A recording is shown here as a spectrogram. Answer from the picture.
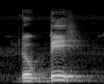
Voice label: garden, Gta, Dialect: Hill; garden, orchard; household

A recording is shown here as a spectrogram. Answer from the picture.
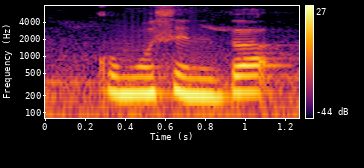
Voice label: fist, Mokilese

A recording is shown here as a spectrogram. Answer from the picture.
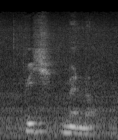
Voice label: that pig, mokilese

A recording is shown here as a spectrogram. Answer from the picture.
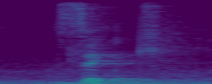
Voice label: "zeky", teotitlan; verdad

